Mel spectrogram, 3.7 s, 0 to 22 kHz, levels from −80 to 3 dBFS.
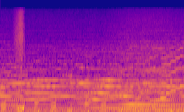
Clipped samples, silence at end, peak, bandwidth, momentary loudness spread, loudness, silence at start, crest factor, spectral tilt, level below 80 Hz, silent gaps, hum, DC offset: under 0.1%; 0 s; -6 dBFS; 16 kHz; 4 LU; -20 LUFS; 0 s; 14 dB; -5.5 dB/octave; -30 dBFS; none; none; 1%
